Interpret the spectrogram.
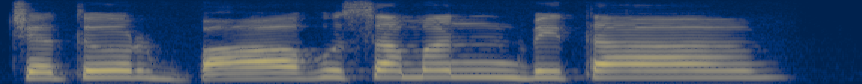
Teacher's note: The Chatur Ba would be a regular Ba, not a Bha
